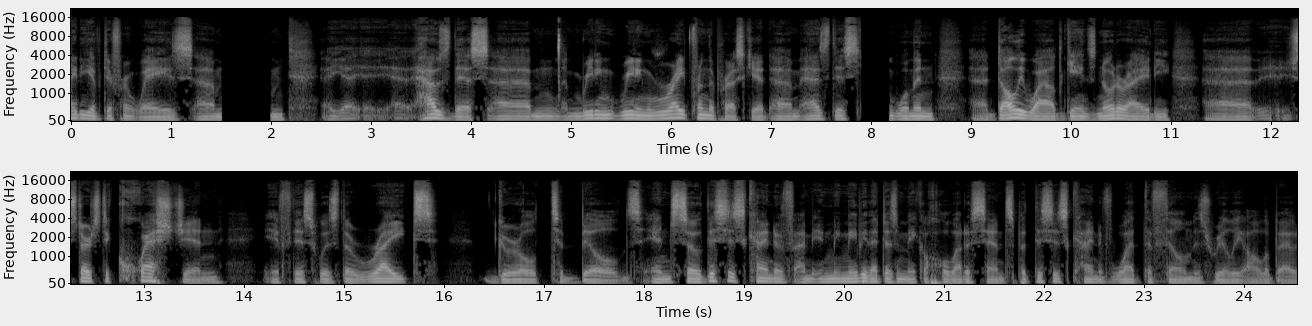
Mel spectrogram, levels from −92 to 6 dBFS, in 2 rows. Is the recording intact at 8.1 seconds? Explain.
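No. A stream reconnect runs from 7.90 to 8.19 s: the connection drops, leaving 228 ms of silence, then a fresh decoder resumes the speech roughly 150 ms further on.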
